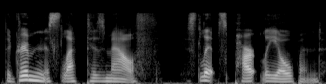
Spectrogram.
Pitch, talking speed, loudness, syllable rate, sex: 150 Hz, 165 wpm, -22 LUFS, 4.4 syllables/s, female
